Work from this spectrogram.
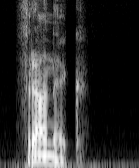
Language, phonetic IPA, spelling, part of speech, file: Polish, [ˈfrãnɛk], Franek, noun, Pl-Franek.ogg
